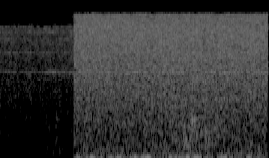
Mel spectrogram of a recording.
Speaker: olha o ruído que tá tá foi gerado né é no celular não existe ruído tá do celular fica sem esse ruído horroroso é por conta do pc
